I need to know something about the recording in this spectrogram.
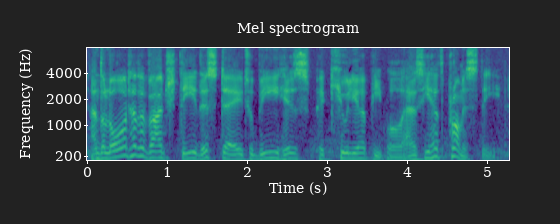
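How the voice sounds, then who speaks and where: A man narrating scripture as a dramatized reading, solemn, measured and declamatory. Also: medium pitch, animated, slight background noise. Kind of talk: dramatized Bible reading in archaic English.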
